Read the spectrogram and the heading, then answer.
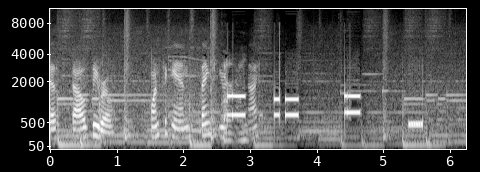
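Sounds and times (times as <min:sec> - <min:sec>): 
speech: 0:00.0 - 0:03.9
touch-tone telephone keypad beeps dialing a room number: 0:02.6 - 0:03.8, 0:04.4 - 0:04.7, 0:05.4 - 0:05.6.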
